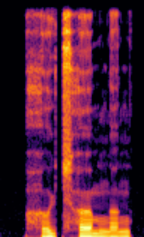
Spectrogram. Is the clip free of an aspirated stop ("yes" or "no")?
no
